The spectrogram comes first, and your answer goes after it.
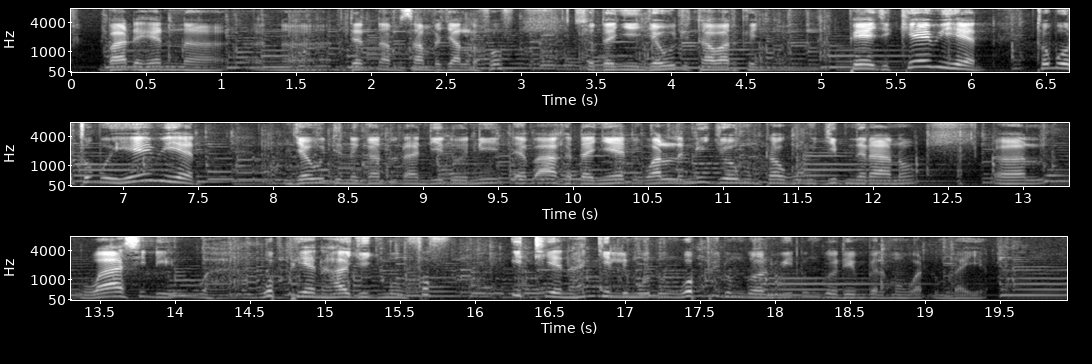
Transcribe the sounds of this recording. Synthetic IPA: baɗɛhɛnːana̰dɛnɗamsambad͡ʒalːafɔfsɔdaɲɛɲd͡ʒawditawaɾkaɲpɛd͡ʒɛkewihɛn | tɔɓɔtɔɓɔhewihɛn | ɲd͡ʒawdinaŋɡanduɗandiɗɔniɗɛɓakadaɲɛdɛwalːanid͡ʒomumtawkɔkɔd͡ʒibniɾanɔ | wasiɗi | wopːihɛnhad͡ʒod͡ʒimumfɔfʔitːihɛnhakːilːimuɗumwopːiɗumɗɔnwiɗumɗɔdimbɛlmanwa̰ɗːumla̰jːa̰

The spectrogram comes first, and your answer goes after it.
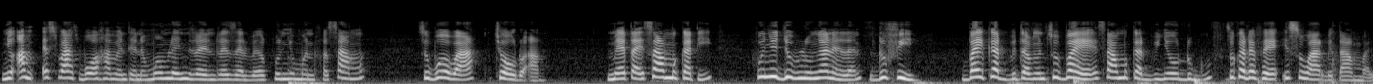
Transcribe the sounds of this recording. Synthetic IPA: ɲuʔɐmɛspaːsbɔːɦɐmɐntɛnɛmɔːmleɲuɾɛnɾezɛlvɛlfuɲumɐnfɐsamːə | subɔːbaː | t͡ʃɔwduʔɐm | mɛtajsamːəkɐti | fuɲuɟubluŋɐnɛlɐndufiː | bɐjkɐt̚bitɐminsubɐjɛsamːəkɐt̚biɲɔwduɡːusukɐdɛfɐʔisuwaːɾbitaːmbɐl

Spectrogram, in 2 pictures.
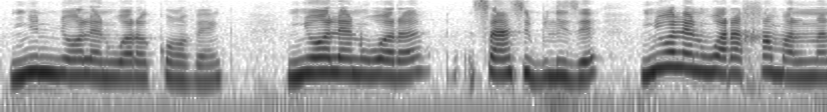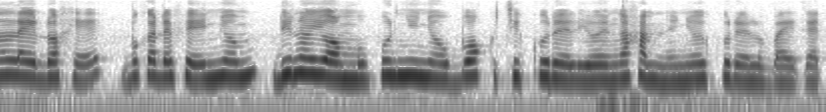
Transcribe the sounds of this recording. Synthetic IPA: ɲunɲɔːlenwɐɾɐkɔ̃nfɛ̃ŋk | ɲɔːlenwɐɾɐsãnsibilize | ɲɔːlenwɐɾɐxɐmɐlnɐnlɐjdɔxɛbukɐdɛfɛɲoːmdinɐjɔːmbupuɾɲuɲowbɔkːt͡ʃikuɾeljoːiŋɡɐxɐmneɲoːjkuɾelubɐjkɛt

